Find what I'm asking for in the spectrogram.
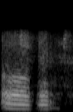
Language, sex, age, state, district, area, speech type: Malayalam, male, 18-30, Kerala, Idukki, rural, conversation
